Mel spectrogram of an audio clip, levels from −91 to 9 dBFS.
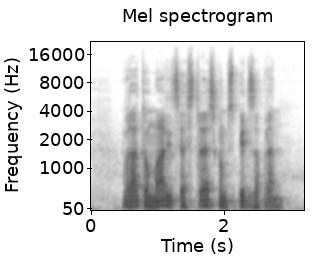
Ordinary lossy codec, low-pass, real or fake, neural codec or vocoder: none; 19.8 kHz; fake; vocoder, 44.1 kHz, 128 mel bands every 512 samples, BigVGAN v2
